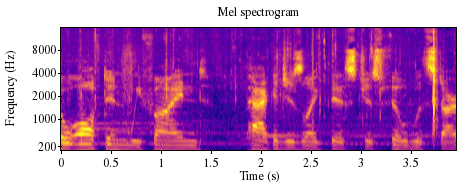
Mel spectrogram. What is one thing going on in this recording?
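Cardboard scrapes and rustles as a man handles it.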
